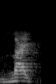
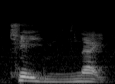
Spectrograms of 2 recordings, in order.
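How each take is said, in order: First: The word starts without any k sound. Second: The word starts with an audible k sound. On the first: The speaker calls it right. "eu falei night" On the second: The speaker calls it wrong. "eu não falei K-night"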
